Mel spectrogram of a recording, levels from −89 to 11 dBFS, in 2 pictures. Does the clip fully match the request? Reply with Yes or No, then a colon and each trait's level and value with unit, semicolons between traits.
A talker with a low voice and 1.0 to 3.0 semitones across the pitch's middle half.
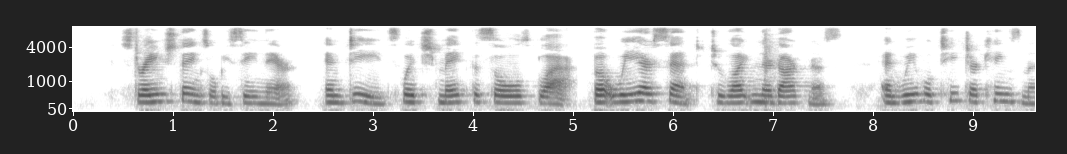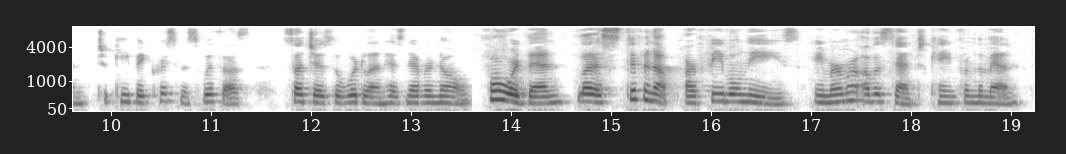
No: high, 210 Hz; narrow, 2.6 semitones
